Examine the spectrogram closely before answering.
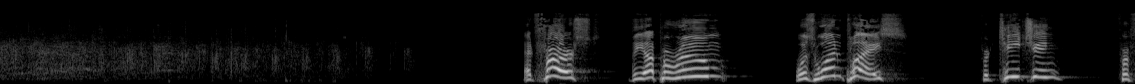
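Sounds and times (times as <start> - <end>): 
audience clapping hands: 0.0 - 4.4
speech: 5.3 - 7.3, 8.0 - 9.1, 9.8 - 11.3.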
